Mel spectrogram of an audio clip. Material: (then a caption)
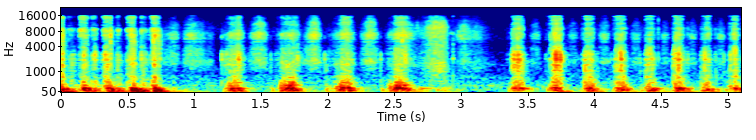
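Canvas. A black mechanical pencil shades a raven's beak and throat on a flat, solid primed canvas in fast back-and-forth strokes, with fingers close to the surface. Each stroke gives a dry, low scratching rub with a bright hiss on top, in quick repeated bursts with brief pauses between.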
